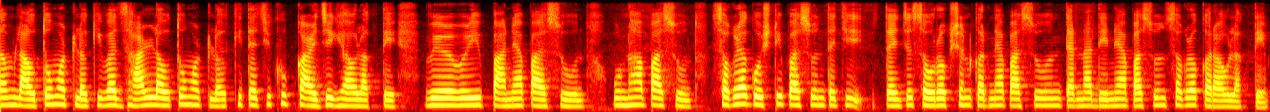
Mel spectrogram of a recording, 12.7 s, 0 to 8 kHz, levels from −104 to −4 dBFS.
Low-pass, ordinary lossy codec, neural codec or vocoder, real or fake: 7.2 kHz; none; none; real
